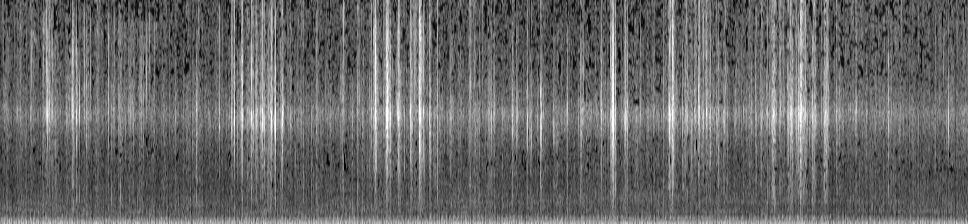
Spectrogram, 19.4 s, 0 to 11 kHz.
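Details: Rabbit eating cabbage on Okunoshima, Japan's Rabbit Island, June 2021: wet, crisp crunches arriving in irregular clusters of rapid clicks with brief pauses, above a constant low rumbling background.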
